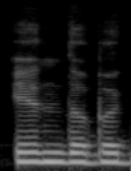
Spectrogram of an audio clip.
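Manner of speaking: low, deep Southern monotone; Drew's monotone Southern voice. Acted. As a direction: start a deep, ASMR-like Southern reading. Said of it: "deep Southern voice".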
